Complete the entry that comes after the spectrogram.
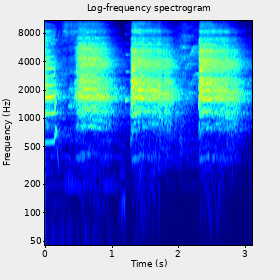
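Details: A hyacinth macaw, kept indoors and heard from downstairs, gives three loud, harsh, grating squawks, each about a second long and roughly a second apart, from a little distance.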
